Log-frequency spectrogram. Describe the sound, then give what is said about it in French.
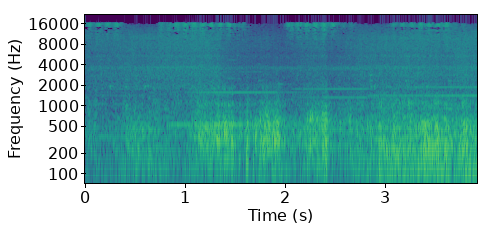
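Deep, rolling thunder rumbles through a storm, swelling and surging in several heavy waves with a steady wash of wind or rain noise underneath, fairly loud. “Un jour qu'il rentrait avec son troupeau, ils furent surpris par un orage.”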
